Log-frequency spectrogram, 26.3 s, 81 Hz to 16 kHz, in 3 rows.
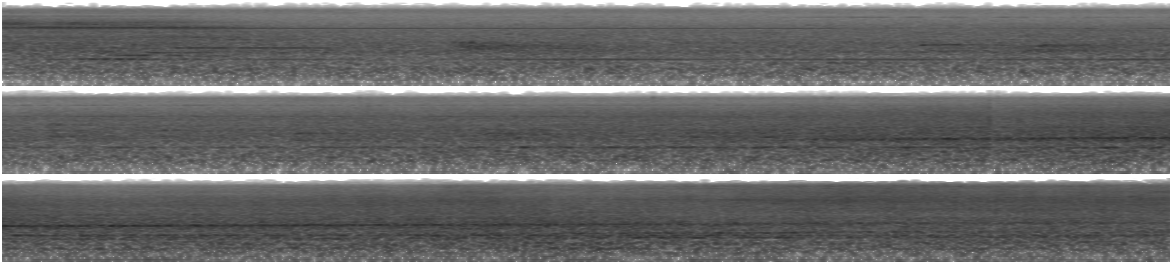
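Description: E4 series Max double-deck Shinkansen pulling out of the station. Its electric motors set up a whine that climbs in pitch as the train picks up speed, and the running noise grows louder from about halfway through.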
